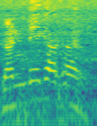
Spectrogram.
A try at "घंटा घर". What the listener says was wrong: Not घंटे. It's घंटा.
